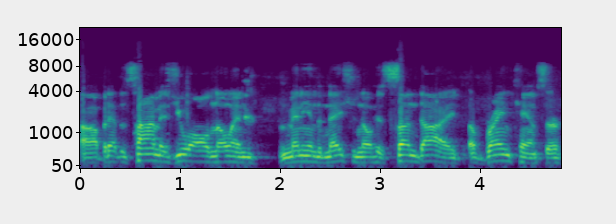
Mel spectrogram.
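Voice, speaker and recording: This man has an ordinary speaking voice, a medium pitch and an American accent. He talks at a fairly quick pace with fairly even intonation. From Georgia, US. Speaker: political candidate and advocate. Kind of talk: interview. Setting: live stream.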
